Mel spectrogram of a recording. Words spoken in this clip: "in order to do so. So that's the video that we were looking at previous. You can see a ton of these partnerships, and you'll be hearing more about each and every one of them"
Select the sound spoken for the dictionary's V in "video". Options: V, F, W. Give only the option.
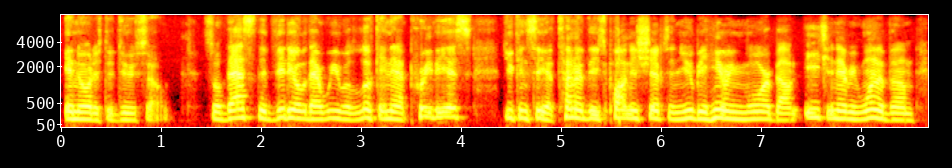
V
